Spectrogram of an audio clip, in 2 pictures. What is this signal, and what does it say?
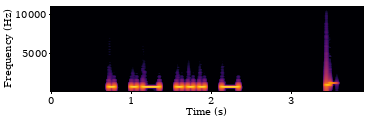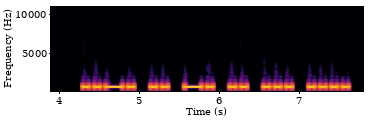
Morse code, heard as a keyed tone, about 17 wpm, 700 Hz. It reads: EAST FINISH
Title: Sentences from Top 1200 Words - New Word Drill Alt - 17wpm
